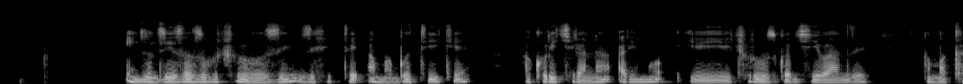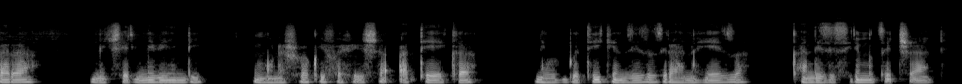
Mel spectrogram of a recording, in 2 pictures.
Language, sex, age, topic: Kinyarwanda, male, 18-24, finance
